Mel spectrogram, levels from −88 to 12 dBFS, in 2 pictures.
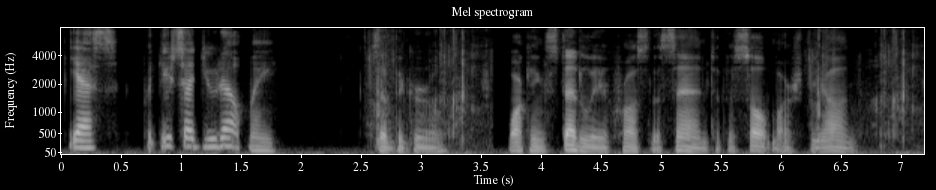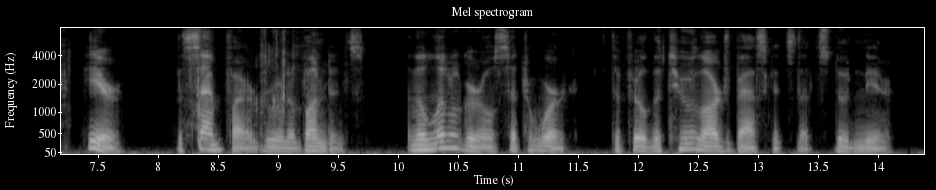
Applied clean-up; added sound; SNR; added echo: neural diffusion model UNIVERSE++.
